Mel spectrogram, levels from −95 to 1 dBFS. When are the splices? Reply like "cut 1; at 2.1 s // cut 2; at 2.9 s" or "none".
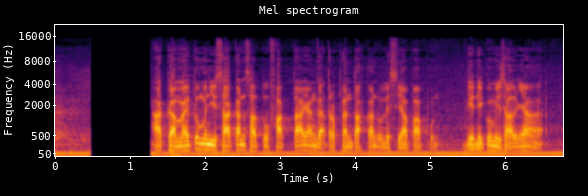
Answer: cut 1; at 1.0 s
